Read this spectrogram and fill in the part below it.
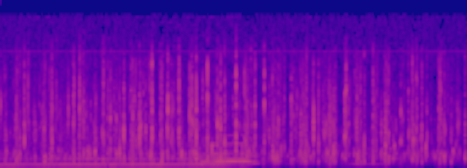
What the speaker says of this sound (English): Let's give another round of applause to our young guests today.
